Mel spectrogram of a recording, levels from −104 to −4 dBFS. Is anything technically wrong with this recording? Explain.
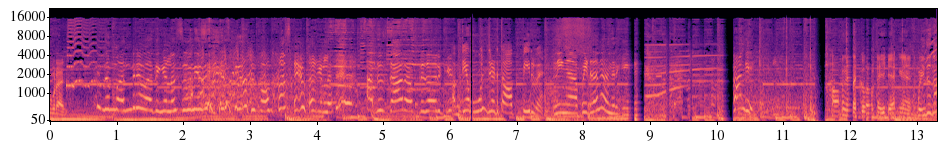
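Yes, there are two kinds of fault.

Block of digital silence: at 3.54 s and again from 6.32 to 6.35 s, the output buffer was likely not filled in time, so those samples went out as zeros. The first hole lasts about 10.7 ms, which fits a 512-sample buffer, and the second lasts 32 ms. Because the signal drops straight to zero and back without any fade, the first is heard as a sharp tick and the second as a brief dropout.

Repeated packet loss (robotic sound): from 8.67 to 10.27 s and from 11.47 to 12.34 s, audio data repeatedly arrived too late or not at all, with six holes in each stretch. Each hole was patched by extending the last sound, covering about 31% of the first stretch and 39% of the second. The longest patches run about 155 ms and 151 ms. The result is choppy audio with pieces missing.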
